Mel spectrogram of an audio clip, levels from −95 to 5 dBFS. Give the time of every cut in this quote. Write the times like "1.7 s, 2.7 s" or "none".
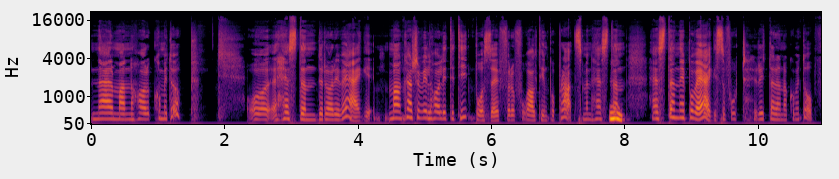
none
